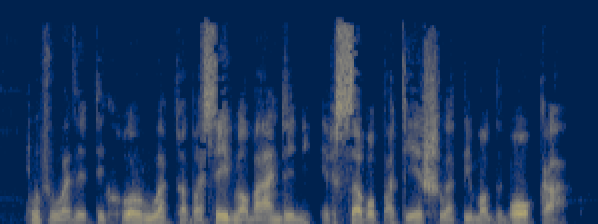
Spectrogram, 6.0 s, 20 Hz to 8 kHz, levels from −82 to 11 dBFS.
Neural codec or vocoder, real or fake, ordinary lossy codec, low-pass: codec, 16 kHz in and 24 kHz out, 0.8 kbps, FocalCodec, streaming, 65536 codes; fake; MP3, 32 kbps; 7.2 kHz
